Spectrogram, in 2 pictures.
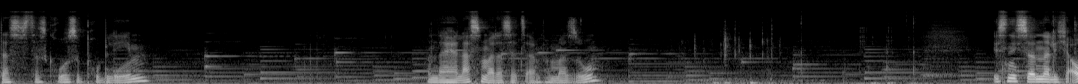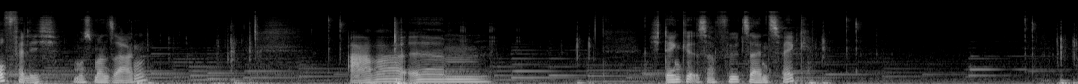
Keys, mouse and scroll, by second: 0.3 middle click, 5.4-7.5 middle drag, 7.1 a, 7.5 Tab, 8.1-10.5 middle drag, 12.1 KP_Decimal, 13.1 Tab, 14.7 KP_Decimal, 16.5 a, 18.8 ctrl+r, 21.0-21.5 drag, 21.3 a.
